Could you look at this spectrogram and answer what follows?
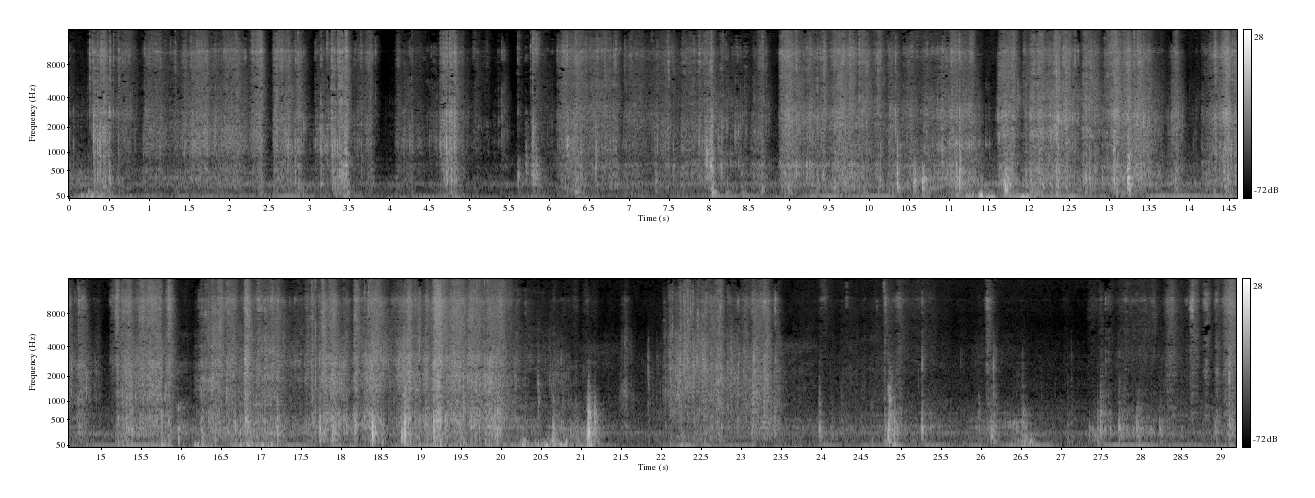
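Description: Black plastic courier mailer bag being cut and torn open and crinkled as a boxed item is pulled out of it: irregular plastic crinkling and tearing with short pauses. It grows quieter and sparser over the last several seconds, as the foam-wrapped box is handled.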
